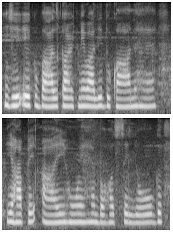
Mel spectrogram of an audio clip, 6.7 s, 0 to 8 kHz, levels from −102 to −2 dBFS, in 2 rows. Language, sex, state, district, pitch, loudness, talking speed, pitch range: Hindi, female, Madhya Pradesh, Umaria, 220 Hz, -18 LUFS, 135 wpm, 215-230 Hz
